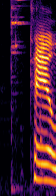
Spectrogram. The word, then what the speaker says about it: Teal: Tail is how you say his name.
